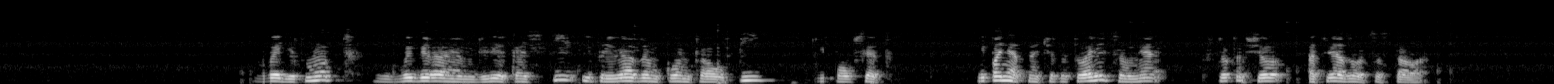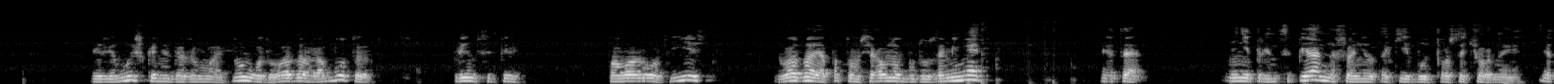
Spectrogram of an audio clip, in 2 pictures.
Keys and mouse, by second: 4.0 click, 5.2 shift+click, 7.2 ctrl+p, 11.3-13.0 drag, 14.3 click, 15.7-19.7 drag, 20.5-23.3 drag, 25.2 ctrl+z, 29.3 middle click, 30.9 KP_3.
